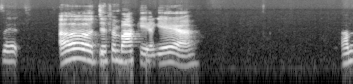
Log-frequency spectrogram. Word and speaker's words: Dieffenbachia: Is that how you pronounce it? Oh, Dieffenbachia, yeah.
